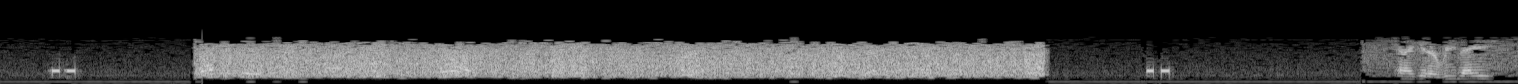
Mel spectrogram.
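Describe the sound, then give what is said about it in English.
A loud burst of radio static hisses steadily for about eight seconds, covering a weak station's transmission and drowning out any signal, bracketed by brief beeps, a low hum and a faint garbled voice near the end. “Station, I could not pull anything out of the white noise.”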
